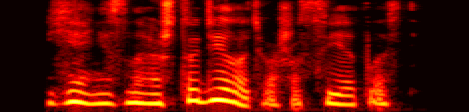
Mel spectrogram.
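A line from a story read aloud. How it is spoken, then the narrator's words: Mumbling, near tears. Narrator (Russian): чуть не плача пробормотала она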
